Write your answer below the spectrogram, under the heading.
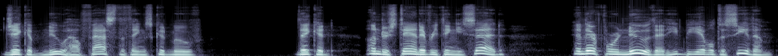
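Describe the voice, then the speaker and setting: A man's voice: medium pitch, expressive, moderate pace, no echo, studio quality. A man reading his own novel aloud as scripted audiobook narration.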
